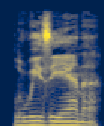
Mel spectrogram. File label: "Lousiana", English Pronunciation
